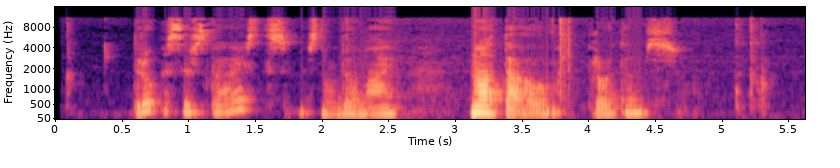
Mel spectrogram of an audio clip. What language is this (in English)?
Latvian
